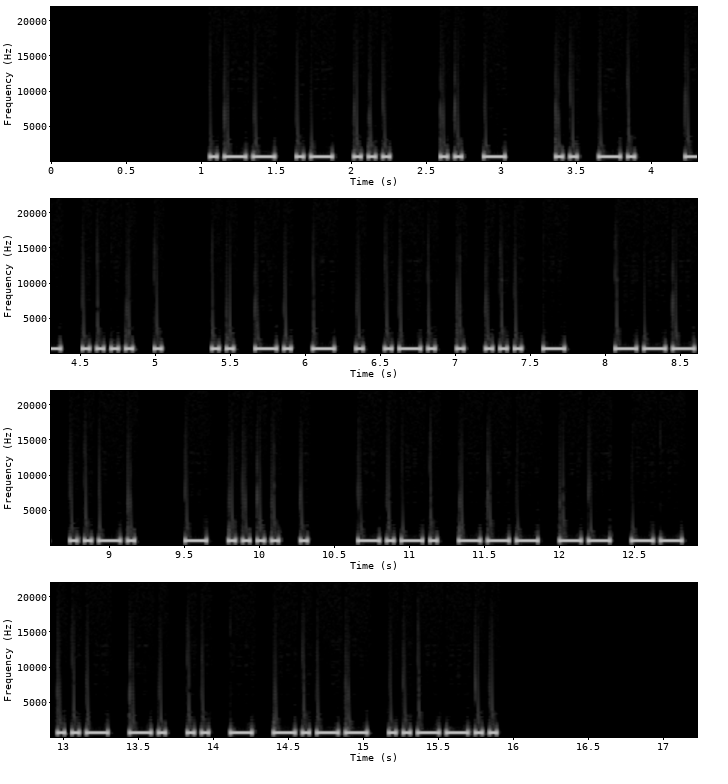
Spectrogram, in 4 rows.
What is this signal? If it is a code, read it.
Morse code, heard as a keyed tone, about 25 wpm, 700 Hz. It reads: WAS IT IN THE INTEREST OF THE COMMUNITY?
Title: Sentences from Top 1000 Words - Review Part 4 - 25wpm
